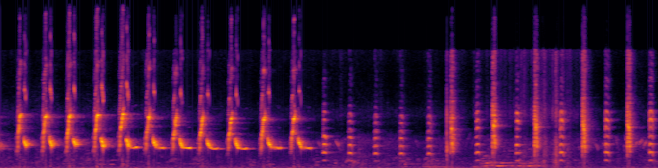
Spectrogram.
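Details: Long-tailed shrike in full voice for a lure recording: a fast run of grating chattering notes, about three per second, turning denser and more varied toward the end.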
